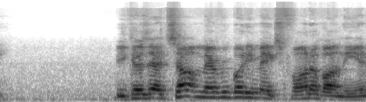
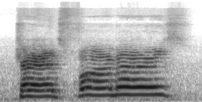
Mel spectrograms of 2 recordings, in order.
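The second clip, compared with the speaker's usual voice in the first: announcer shout; 13 semitones higher, 4 dB louder, much slower than usual. Acted. Calling out the cartoon title.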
